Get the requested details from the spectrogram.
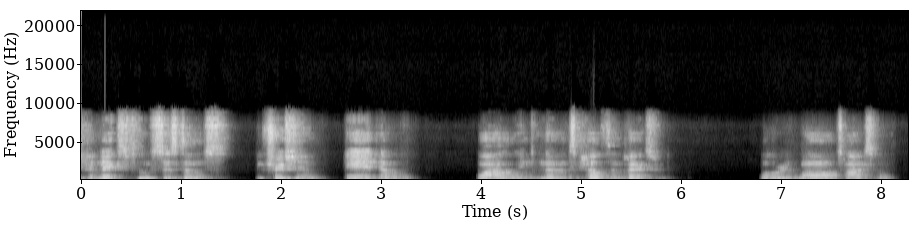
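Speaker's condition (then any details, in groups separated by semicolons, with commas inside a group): No condition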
